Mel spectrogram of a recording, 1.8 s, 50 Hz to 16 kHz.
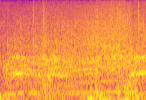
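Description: A Pegassi Reaper supercar drives hard in GTA 5 Online, a steady engine drone with tires squealing and skidding throughout, loud and close without pause.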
